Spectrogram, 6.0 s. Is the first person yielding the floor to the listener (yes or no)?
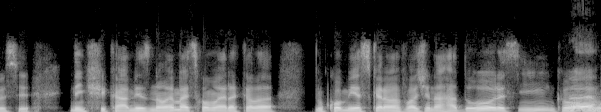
no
